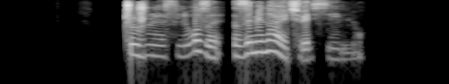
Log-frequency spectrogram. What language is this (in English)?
Belarusian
